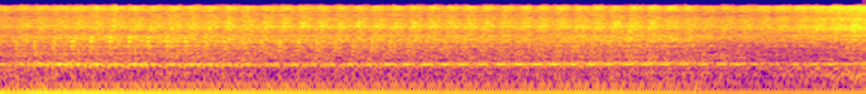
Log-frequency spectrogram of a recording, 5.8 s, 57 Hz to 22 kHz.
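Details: Porsche 986 Boxster flat-six at restart after engine-out IMS bearing, starter, oil vapour separator and oil cooler replacement and a cleaned intake manifold and valves: even, settled idle with a steady hum and smooth low pulse, no knock or rattle; normal.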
